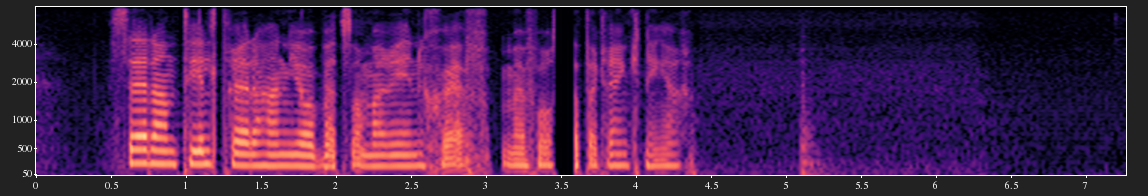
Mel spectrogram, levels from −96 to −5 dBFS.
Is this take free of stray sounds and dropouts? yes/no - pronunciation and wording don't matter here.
no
